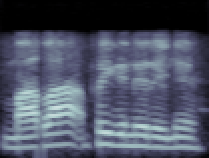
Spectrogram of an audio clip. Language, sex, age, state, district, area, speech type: Bodo, male, 30-45, Assam, Chirang, rural, conversation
